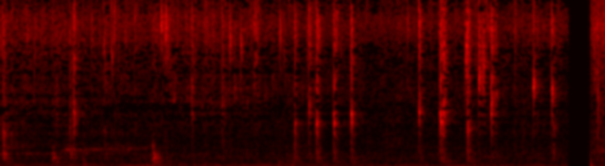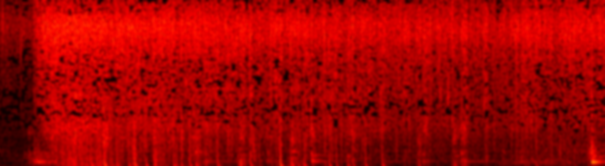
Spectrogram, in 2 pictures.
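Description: Chopped garlic crackling softly in hot mustard oil in a steel pan. About six seconds in, sliced onions go into the oil and set off a loud, steady sizzle with constant crackling.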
